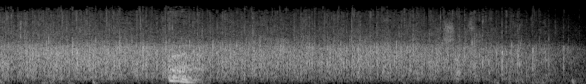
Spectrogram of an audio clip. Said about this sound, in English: Please welcome, with a very warm applause, Julian Oliver and his server infrastructure for Global Rebellion talk.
